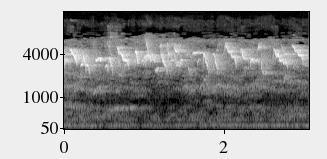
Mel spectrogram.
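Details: Lemon-bellied white-eye, locally kecial kuning or kacamata Lombok, in a fast, dense 'speed rapat fighter' song: continuous rapid high chirps and sweeping whistled notes tumbling up and down, with a low steady hum beneath.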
